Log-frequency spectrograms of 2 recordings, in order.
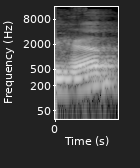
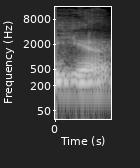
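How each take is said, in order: First: হেয়ার said like "hair", the mistaken way; হেয়ার with an open "heh" vowel, as in hair; the wrong "hair" sound for হেয়ার; wrong pronunciation. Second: হেয়ার said "hee-ar", as in English here; হেয়ার with a long "ee" then "ar"; the right "here" sound for হেয়ার; correct pronunciation. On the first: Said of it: "উচ্চারণটা হেয়ার না কিন্তু". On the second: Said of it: "হিয়ার বলবেন". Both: Shown as a demonstration.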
